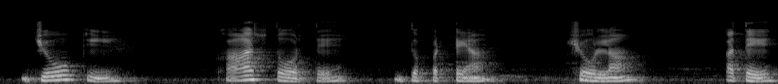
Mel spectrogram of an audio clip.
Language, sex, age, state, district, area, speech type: Punjabi, female, 60+, Punjab, Jalandhar, urban, spontaneous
